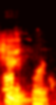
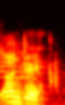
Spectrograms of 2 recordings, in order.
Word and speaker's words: Aundray: But it's spelled AUNDRAY. Bruce Andre. AUN. Okay. AUNDREY. DRAY. AY. Okay. He's spelling Andre.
